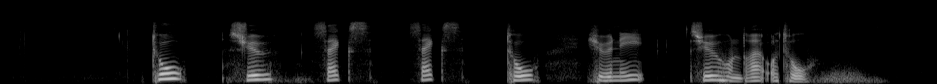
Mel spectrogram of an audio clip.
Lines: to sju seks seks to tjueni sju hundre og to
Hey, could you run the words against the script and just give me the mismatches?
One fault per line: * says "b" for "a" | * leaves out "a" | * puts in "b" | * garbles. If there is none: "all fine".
all fine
